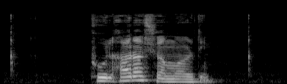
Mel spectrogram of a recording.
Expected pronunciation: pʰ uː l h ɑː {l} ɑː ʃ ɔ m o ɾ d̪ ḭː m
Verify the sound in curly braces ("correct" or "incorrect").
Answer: incorrect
